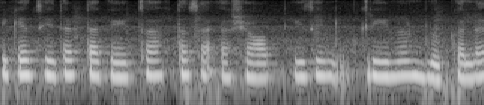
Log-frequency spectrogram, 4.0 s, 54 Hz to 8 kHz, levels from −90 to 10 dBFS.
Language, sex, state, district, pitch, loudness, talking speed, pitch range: English, female, Chandigarh, Chandigarh, 220 Hz, -16 LUFS, 225 wpm, 205-230 Hz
